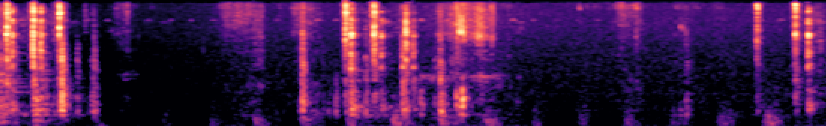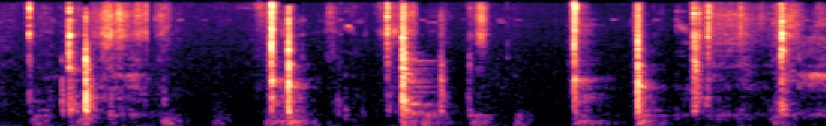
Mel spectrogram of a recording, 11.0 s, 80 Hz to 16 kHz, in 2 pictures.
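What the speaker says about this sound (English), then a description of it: "Then we'll go ahead and torque this to 55 foot-pounds" A torque wrench tightens a rear shock absorber bolt to 55 foot-pounds on a Chrysler Town and Country or Dodge Caravan, giving close, sharp ratcheting clicks in uneven bursts with short pauses between them.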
